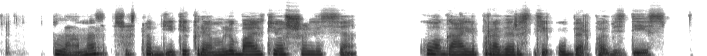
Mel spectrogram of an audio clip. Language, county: Lithuanian, Utena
